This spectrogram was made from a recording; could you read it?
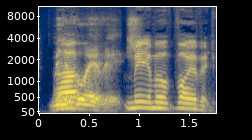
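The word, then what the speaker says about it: Milivojević: Milivojevic, which I still can't pronounce now, as you correctly pointed out.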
